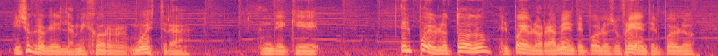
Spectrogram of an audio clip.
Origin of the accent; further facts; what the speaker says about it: Santa Fe, Argentina; No, yo soy santafesino, pero de todas maneras estaba acá.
